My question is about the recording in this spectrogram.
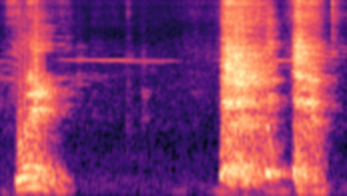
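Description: A man coughing: a short voiced sound at the very start, then a harsh cough in two quick parts in the second half.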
